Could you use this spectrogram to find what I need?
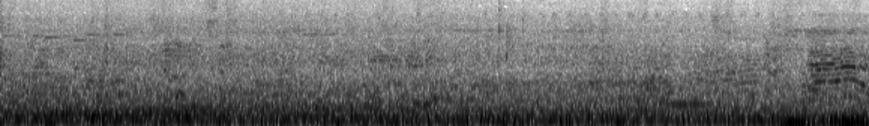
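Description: Men and women chatter nearby in a busy outdoor crowd.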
